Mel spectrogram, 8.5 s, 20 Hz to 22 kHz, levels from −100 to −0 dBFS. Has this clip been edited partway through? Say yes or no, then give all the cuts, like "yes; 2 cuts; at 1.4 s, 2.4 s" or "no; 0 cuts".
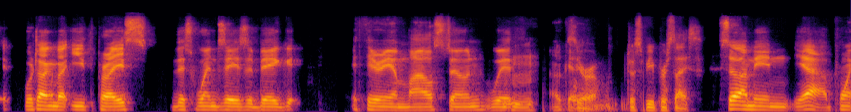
yes; 2 cuts; at 5.4 s, 7.1 s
